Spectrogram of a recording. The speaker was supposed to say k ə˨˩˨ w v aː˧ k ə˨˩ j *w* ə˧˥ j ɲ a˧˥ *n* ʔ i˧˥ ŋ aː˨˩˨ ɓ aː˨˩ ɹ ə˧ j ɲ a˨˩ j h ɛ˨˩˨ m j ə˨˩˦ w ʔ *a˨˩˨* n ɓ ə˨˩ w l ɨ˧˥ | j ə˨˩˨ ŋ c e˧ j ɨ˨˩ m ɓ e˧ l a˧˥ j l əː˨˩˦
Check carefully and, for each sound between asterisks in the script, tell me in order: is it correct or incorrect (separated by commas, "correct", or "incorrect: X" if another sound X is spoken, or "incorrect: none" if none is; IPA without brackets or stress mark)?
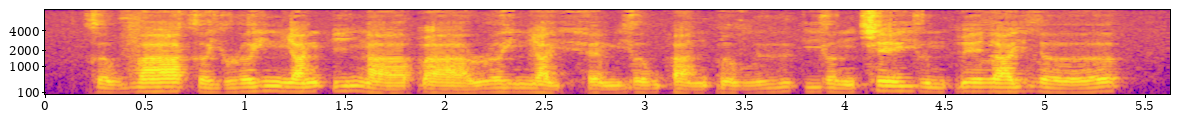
incorrect: ɹ, incorrect: ŋ, correct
